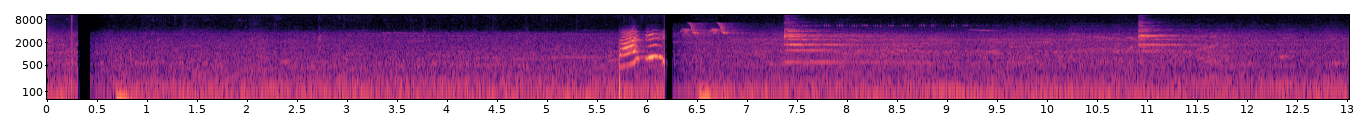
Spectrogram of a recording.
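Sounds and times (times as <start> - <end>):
temple bell ringing: 7.3 - 9.4, 10.9 - 12.0.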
